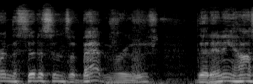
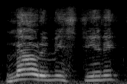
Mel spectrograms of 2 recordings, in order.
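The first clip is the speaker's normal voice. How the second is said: high, breathless maid's voice; gasped maid's cry; 9 semitones higher than usual. A narrator's reading. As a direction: gasp it out in a panic. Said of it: "she gasped".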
